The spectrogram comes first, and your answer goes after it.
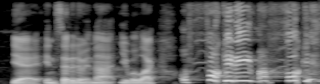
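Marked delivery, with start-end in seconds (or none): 1.8-3.1 bad put-on Irish accent, very high-pitched and loud. Imitating what the other speaker once said, in a bad irish accent. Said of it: "that's not a good Irish accent".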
